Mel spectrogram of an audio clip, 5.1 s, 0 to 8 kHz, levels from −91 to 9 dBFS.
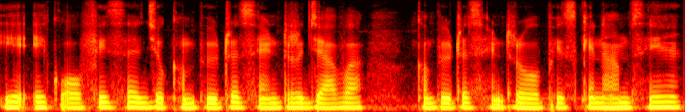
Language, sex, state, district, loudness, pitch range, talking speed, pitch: Hindi, male, Jharkhand, Palamu, -15 LUFS, 125-135 Hz, 175 wpm, 130 Hz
